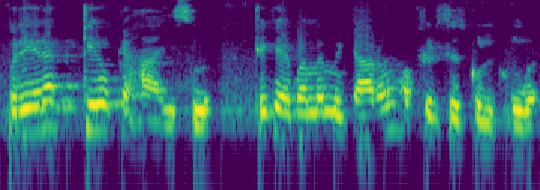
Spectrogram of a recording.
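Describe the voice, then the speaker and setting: Speaking fast in a slightly high, animated, mellow voice, a male teacher runs a grammar lesson, asking his students questions and repeating key words often. Faint noise sits under the dull, lo-fi recording.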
